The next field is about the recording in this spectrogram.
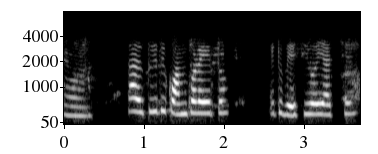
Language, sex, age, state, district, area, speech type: Bengali, female, 18-30, West Bengal, Uttar Dinajpur, rural, conversation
